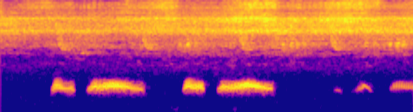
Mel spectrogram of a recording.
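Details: Spotted dove cooing clearly, a short hollow note then a drawn-out rolling coo, repeated twice, then softer short notes, against a steady hiss of high background insects.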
